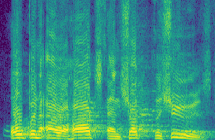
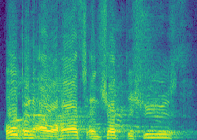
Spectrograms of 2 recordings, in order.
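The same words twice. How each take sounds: The two takes are said the same way.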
